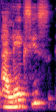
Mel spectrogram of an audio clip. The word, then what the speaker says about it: Alexys: Mira, mi nombre se escribe Alexis con Y, o sea, A-L-E-X-Y-S.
